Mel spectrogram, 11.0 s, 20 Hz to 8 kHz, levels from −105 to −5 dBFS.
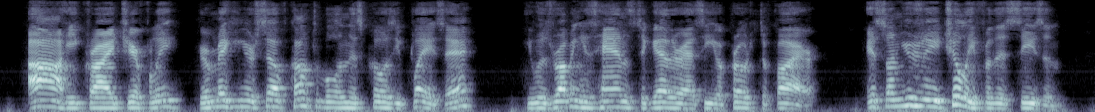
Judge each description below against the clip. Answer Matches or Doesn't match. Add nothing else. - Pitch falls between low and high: Matches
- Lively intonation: Doesn't match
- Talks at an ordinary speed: Matches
